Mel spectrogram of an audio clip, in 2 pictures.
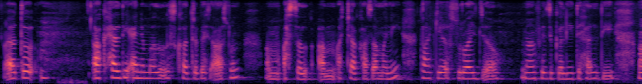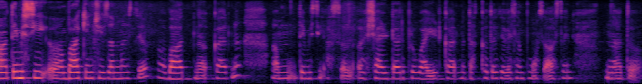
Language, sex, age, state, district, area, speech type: Kashmiri, female, 18-30, Jammu and Kashmir, Shopian, urban, spontaneous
